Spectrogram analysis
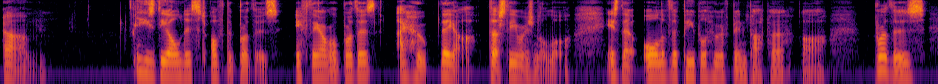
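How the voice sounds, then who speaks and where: Creaky mid pitched voice doing a rambly casual asmr explainer, opinionated, super dry close sound. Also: steady tone, brisk, a little mellow, no room sound. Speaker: content creator.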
